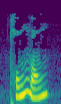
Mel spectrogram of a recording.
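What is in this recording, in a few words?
"同盟", Mandarin; chinese-flashcards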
